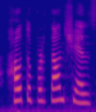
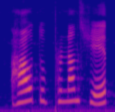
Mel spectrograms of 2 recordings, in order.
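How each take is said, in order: Both takes have the same delivery.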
